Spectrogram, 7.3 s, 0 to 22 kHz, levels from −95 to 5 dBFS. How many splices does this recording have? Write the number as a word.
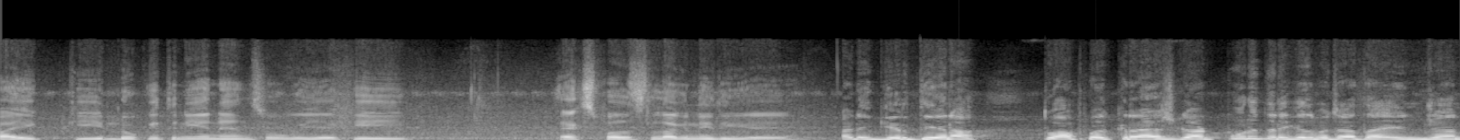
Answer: one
